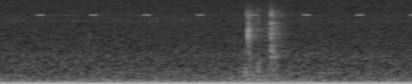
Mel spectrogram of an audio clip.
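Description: A few computer keyboard key clicks close together, a little past halfway, over a steady low electrical hum.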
